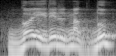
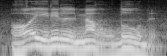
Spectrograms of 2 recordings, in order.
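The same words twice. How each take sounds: First: The gh sounds are said as a hard g. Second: The gh sounds are said as a throaty gh. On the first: The speaker calls it wrong. "jadi huruf G, ini kesalahan yang sangat fatal" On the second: The speaker calls it right. "Yang benar ghairil maghdub"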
